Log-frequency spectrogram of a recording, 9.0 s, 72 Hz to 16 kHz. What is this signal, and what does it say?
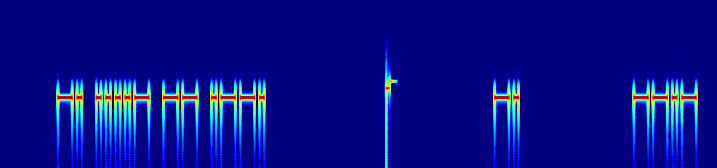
Morse code, heard as a keyed tone, about 20 wpm, spaced as for 12 wpm, 700 Hz. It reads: N4MP NQ
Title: USA Call Signs - 4 Characters - 8x Character Spacing - 20wpm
